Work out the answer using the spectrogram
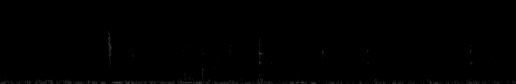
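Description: Faint crackly clicks and crunches from chewing and handling crispy deep-fried pork intestine (chicharon bulaklak), scattered over near silence.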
